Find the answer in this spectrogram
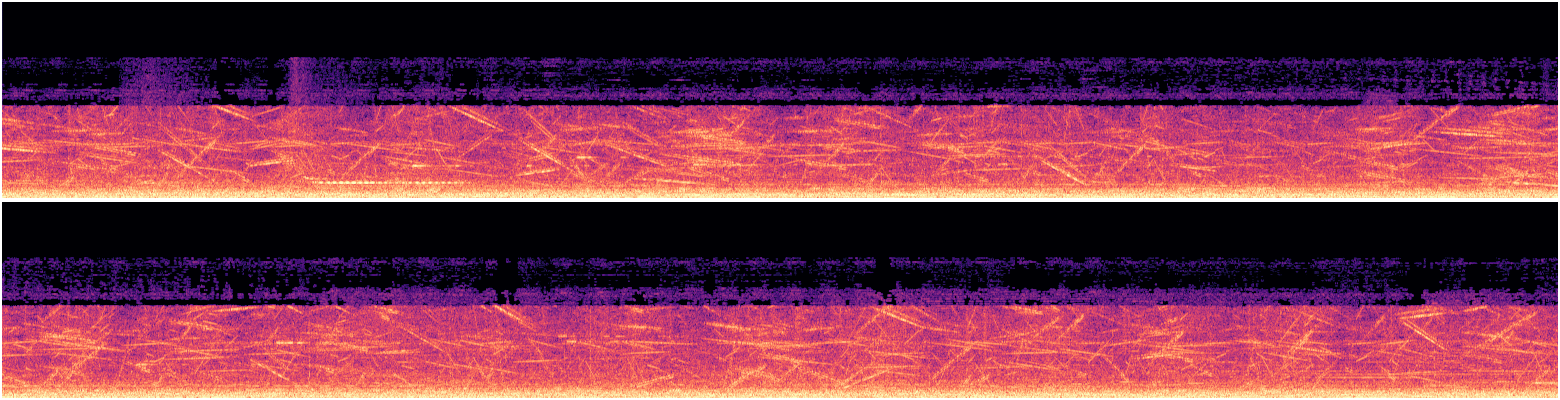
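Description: Dense, layered experimental electronic music, several tracks overlaid at once: a steady low drone under a thick wash of noise, crossed throughout by many quick high pitch sweeps rising and falling.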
